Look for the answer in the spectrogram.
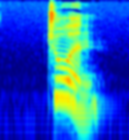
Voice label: "zhun4", Chinese pinyin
